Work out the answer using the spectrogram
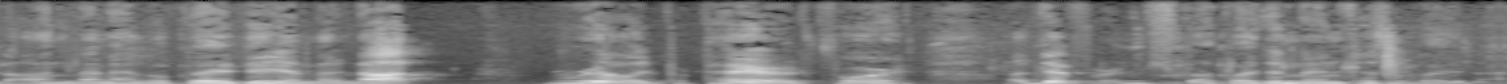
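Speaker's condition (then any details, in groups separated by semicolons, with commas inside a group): Cerebral palsy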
